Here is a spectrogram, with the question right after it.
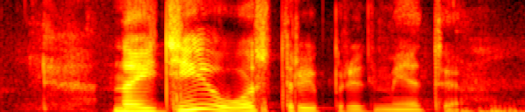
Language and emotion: Russian, neutral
